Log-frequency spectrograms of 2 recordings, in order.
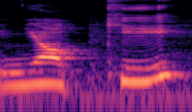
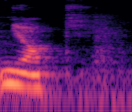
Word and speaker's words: gnocchi: And the gnocchi are called gnocchi in Italian also. It's just a little more pronunciation on the name, which would be gnocchi. In English, they call it gnocchi.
